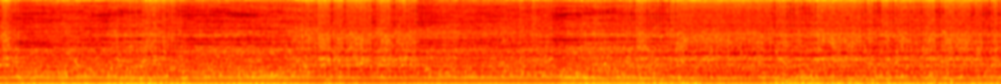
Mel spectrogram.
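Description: A sanding machine whirs steadily.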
